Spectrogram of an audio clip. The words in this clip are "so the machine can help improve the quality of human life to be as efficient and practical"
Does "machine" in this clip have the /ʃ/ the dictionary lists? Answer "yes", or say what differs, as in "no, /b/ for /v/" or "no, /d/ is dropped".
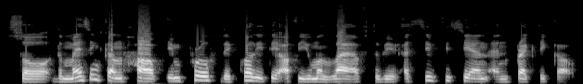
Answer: no, /s/ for /ʃ/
